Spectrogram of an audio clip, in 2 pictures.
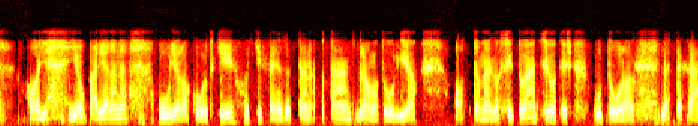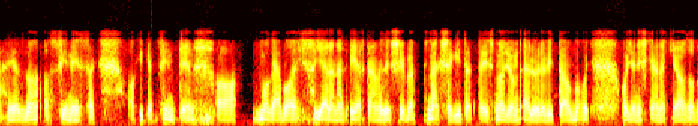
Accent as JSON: {"language": "Hungarian", "town": "Paks", "region": "Tolna", "country": "Hungary", "said": "alapvetően én paksi gyerek vagyok, ahol hosszú-hosszú évtizedek óta megy a blues fesztivál."}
